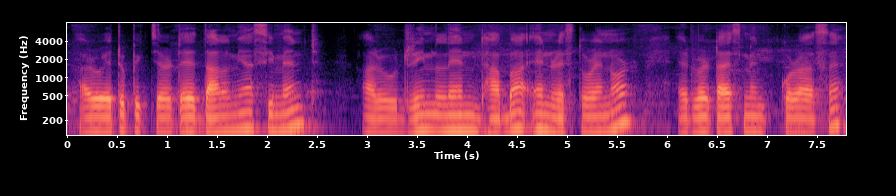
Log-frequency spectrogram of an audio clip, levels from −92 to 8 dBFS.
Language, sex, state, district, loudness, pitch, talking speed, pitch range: Assamese, male, Assam, Kamrup Metropolitan, -20 LUFS, 115 Hz, 115 wpm, 110-125 Hz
